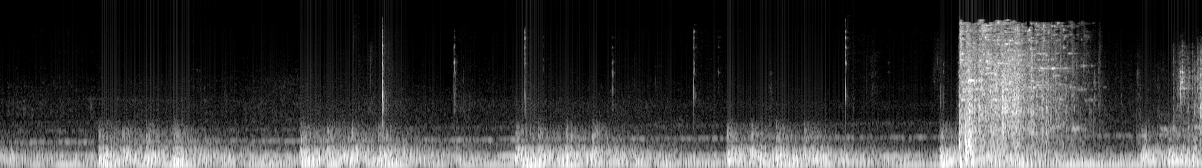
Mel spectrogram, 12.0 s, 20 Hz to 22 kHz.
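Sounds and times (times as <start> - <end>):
loud shattering crash: 9.6 - 11.0.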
